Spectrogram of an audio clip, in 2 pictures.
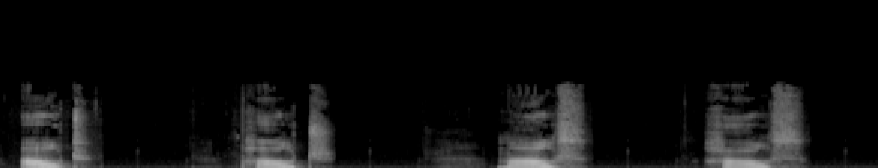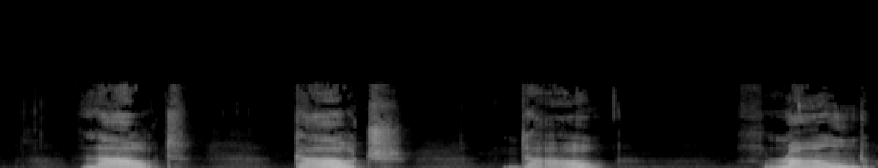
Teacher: Ow, we head towards an oo sound. · Term: ao diphthong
